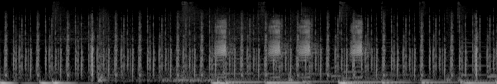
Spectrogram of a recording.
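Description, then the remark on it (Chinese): A canned applause sound effect played by pressing a button several times: dense, continuous clapping runs steadily through the whole stretch without talk, mixed with a few honking, quack-like tones and low bass notes. “我是不是按太多下了？他拍手拍不完哎、欸。”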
